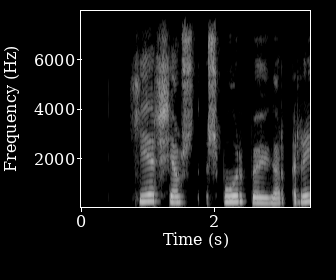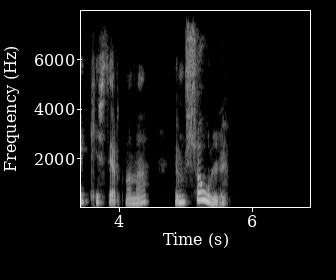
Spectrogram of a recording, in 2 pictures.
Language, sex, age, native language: Icelandic, female, 20-29, Icelandic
